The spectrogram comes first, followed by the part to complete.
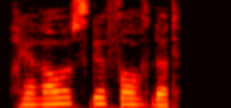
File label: "herausgefordert", German; adjectives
